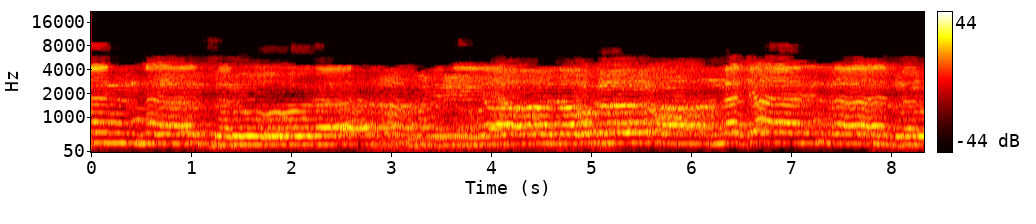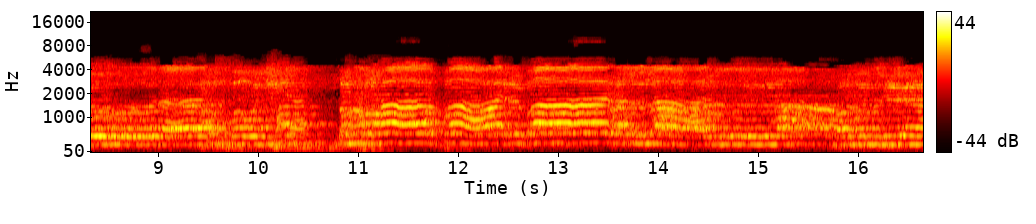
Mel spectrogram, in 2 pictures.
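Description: A man chanting a Kashmiri naat solo through a microphone, a long, wavering melody with ornamented held notes, over a steady low drone.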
